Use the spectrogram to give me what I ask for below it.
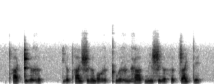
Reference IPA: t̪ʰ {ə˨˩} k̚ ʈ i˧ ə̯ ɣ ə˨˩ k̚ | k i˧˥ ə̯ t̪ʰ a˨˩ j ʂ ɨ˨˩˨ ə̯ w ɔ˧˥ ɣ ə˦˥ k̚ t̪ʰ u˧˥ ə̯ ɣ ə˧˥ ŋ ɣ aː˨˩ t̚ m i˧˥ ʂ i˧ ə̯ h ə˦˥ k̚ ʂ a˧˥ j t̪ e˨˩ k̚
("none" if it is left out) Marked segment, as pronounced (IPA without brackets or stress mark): a˨˩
